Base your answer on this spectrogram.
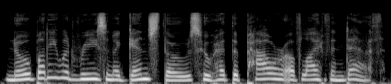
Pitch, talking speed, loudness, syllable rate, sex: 225 Hz, 200 wpm, -15 LUFS, 5.0 syllables/s, female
